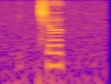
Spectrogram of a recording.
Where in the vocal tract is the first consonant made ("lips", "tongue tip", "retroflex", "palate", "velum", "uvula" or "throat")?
palate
